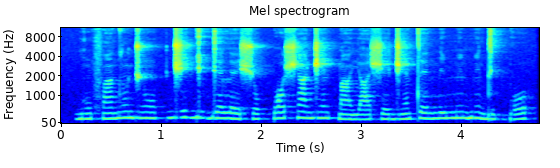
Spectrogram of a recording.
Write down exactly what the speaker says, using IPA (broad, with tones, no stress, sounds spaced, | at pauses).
ɡ ũ˨ f ã˨˦ d ũ˦ d͡ʒ ũ˧ | d͡ʒ i˦ ɡ i˧ ɡ e˧ l e˨ ʃ o˨ ɡ͡b ɔ˧ ʃ ã˦ d͡ʒ ɛ̃˦˨ k͡p ã˨ j a˨ ʃ e˨ d͡ʒ ɛ̃˨˦ t e˧ n i˦ m ĩ˦ b ĩ˦˨ d i˨ ɡ͡b o˨˦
